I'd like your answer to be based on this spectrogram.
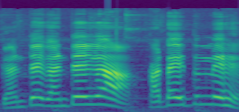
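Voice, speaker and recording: A man's voice: very high-pitched, a little fast, loud music behind the voice. A young man with a Telangana accent presenting a casual vlog in an informal, slangy way. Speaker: video host.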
